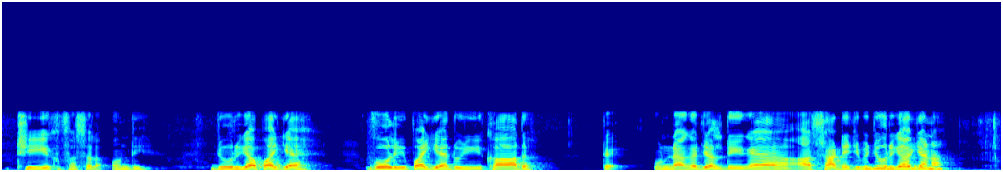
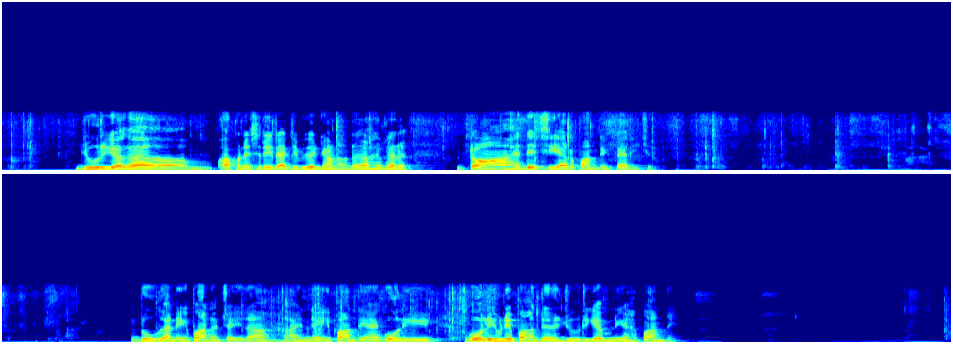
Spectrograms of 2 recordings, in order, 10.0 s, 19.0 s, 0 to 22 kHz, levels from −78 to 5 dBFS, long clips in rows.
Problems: background sounds at intervals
